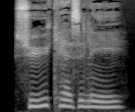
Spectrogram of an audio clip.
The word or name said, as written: sygekasselæge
